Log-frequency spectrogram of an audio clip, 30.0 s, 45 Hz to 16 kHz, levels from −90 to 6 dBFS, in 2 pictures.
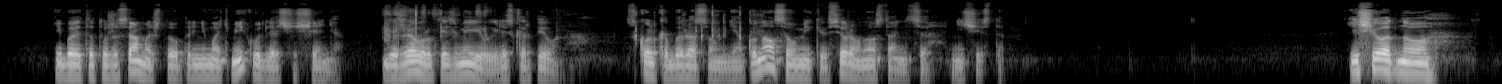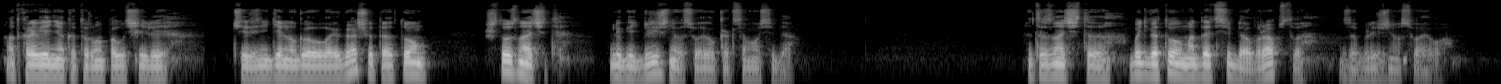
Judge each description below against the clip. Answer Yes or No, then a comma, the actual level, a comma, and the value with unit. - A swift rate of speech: No, average, 120 wpm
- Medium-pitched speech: No, very low, 85 Hz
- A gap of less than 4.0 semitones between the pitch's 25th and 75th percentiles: Yes, average, 3.3 semitones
